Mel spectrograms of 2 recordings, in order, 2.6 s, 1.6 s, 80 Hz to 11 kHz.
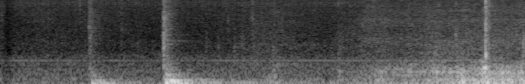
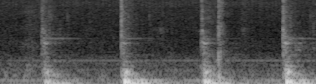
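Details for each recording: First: Ford EcoSport rear stabilizer bar end link struck: a few dull, solid thuds with no loose rattle, so this link sounds fine; the rear rattle over bumps is suspected to come from the end links, which are to be replaced. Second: Ford EcoSport, rear stabilizer bar end link struck by hand: four dull, low knocks about 0.4 seconds apart; owner suspects worn end links cause rear clunking over bumps and replaces them.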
